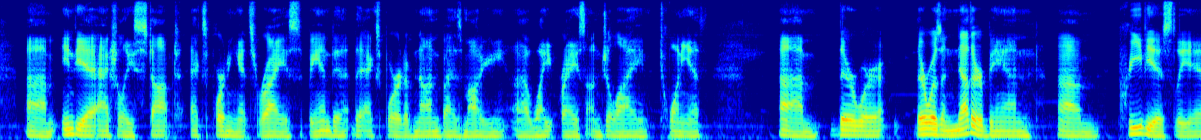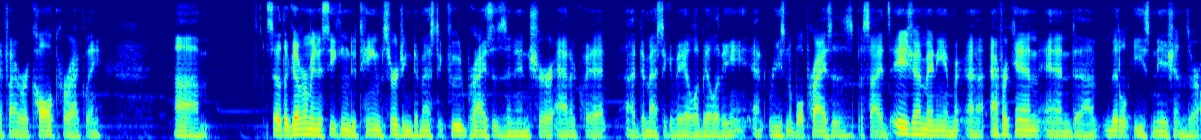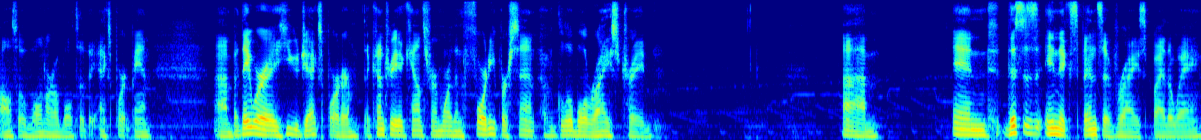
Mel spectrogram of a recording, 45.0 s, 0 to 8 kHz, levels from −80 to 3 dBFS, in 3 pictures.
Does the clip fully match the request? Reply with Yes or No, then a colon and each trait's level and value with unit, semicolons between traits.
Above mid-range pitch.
No: very low, 95 Hz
